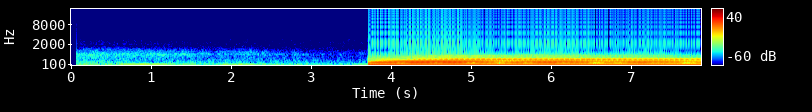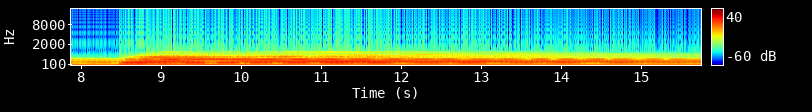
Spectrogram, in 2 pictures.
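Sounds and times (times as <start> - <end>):
gong: 3.7 - 15.7.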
